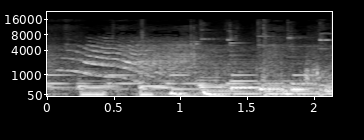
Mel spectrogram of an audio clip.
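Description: Background music made of repeating notes over a steady beat. Near the start, a pitched sound slides downward over about a second on top of the music.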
